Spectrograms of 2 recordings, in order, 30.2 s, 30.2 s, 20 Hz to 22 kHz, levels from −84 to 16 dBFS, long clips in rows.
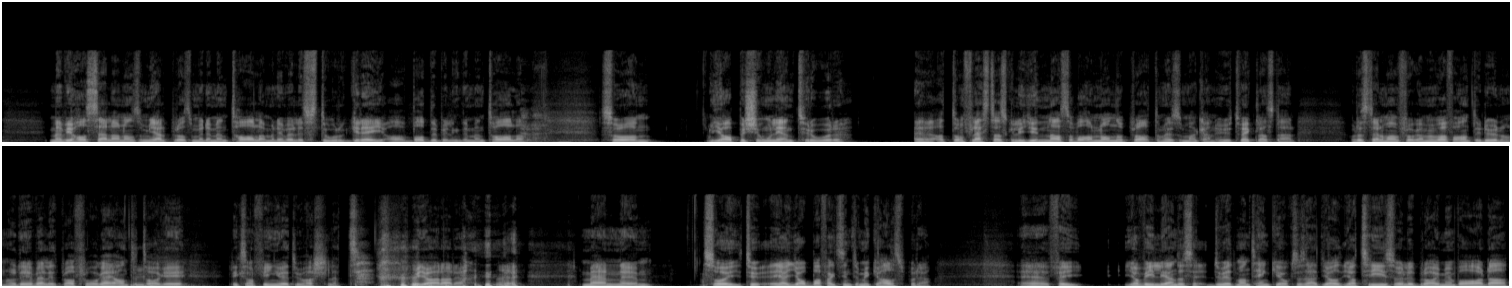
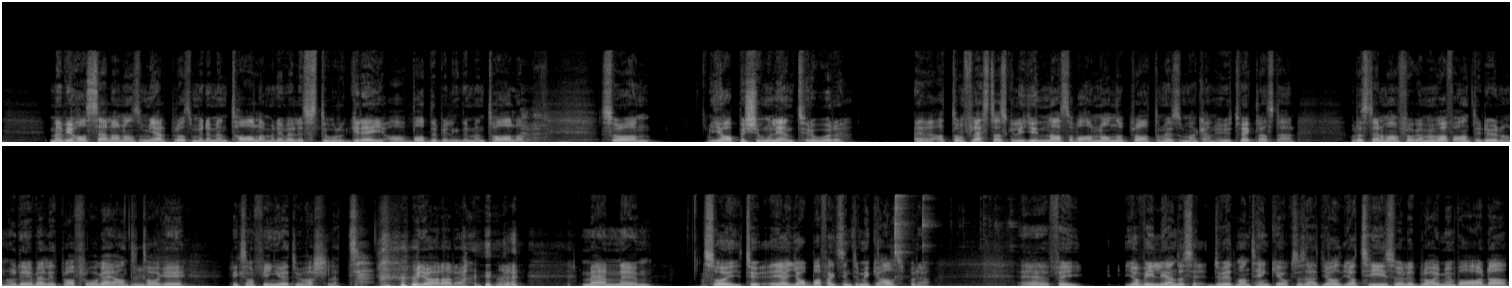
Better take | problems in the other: first | jangling keys; noticeable; at 24 s; peak 7 dB below the speech

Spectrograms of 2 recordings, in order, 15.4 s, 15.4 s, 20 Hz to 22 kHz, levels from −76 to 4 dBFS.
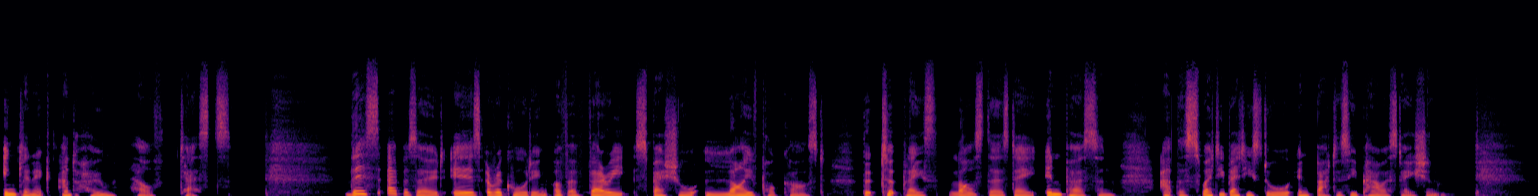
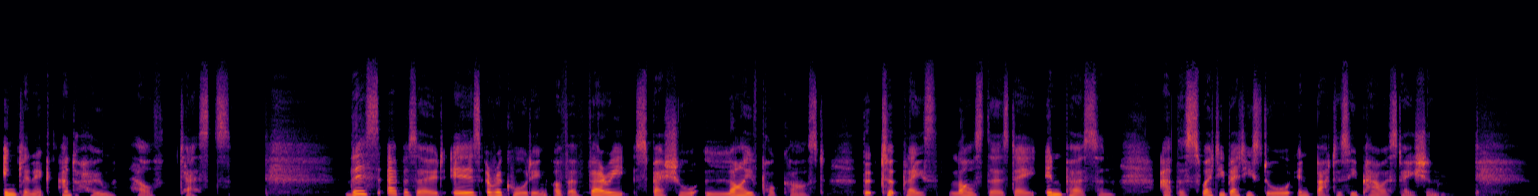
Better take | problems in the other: first | thin; very slightly; fading below 300 Hz

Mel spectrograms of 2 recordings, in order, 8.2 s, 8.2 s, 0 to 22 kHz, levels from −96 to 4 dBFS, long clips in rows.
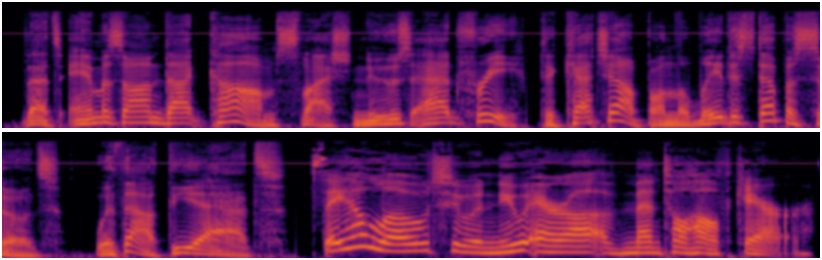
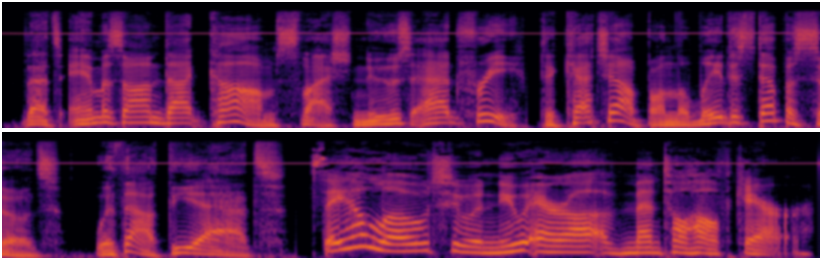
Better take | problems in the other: first | high-pitched whine; loud; throughout; 8 kHz, 10 dB below the speech; faint in the first

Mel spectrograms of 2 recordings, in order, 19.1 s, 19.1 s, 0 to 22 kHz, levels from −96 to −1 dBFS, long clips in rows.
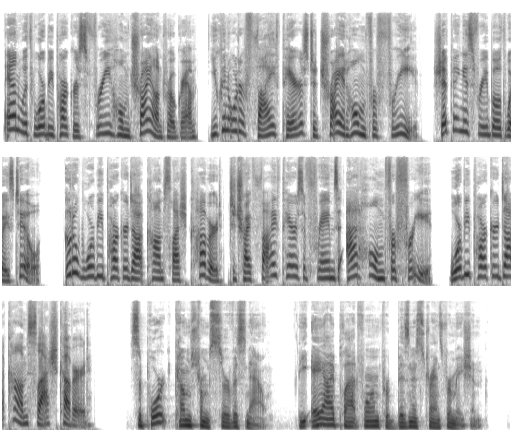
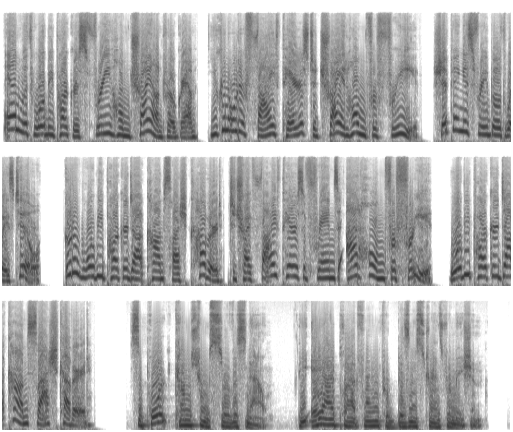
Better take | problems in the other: first | distortion; heavy; 6 dB below the speech

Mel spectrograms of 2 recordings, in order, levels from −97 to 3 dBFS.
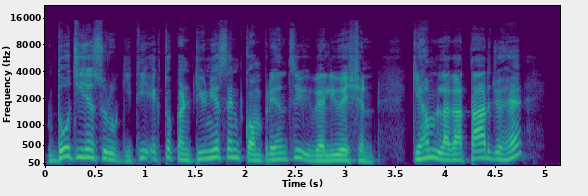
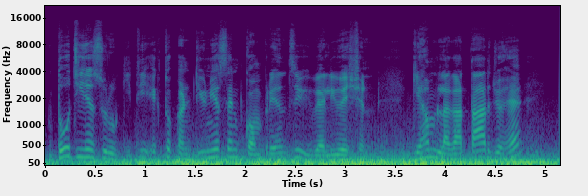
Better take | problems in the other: first | wind noise on the microphone; heavy; 7 dB below the speech

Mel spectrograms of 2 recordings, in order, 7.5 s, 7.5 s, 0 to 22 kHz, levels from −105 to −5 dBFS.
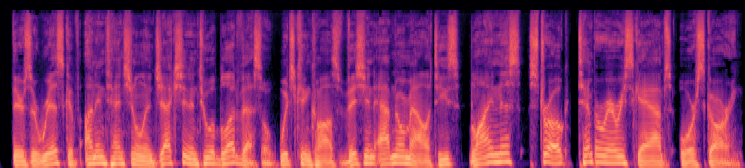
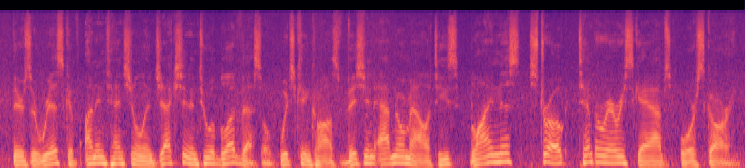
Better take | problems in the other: first | hiss; noticeable; throughout; 20 dB below the speech

